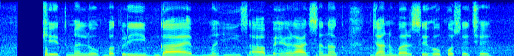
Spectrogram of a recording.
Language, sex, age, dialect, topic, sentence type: Maithili, male, 18-24, Bajjika, agriculture, statement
